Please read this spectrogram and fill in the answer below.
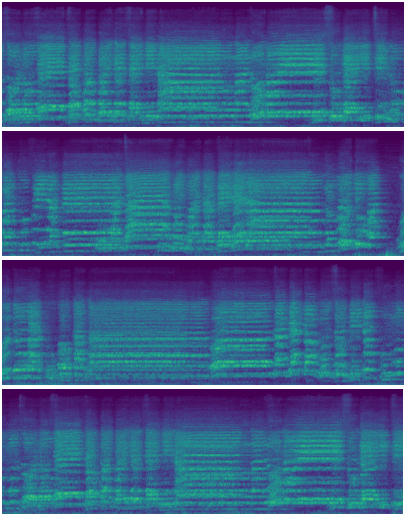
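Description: A women's church choir singing together in harmony, led by a woman standing in front of them. The voices run in long sustained phrases with short breaks between them.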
